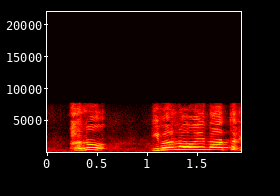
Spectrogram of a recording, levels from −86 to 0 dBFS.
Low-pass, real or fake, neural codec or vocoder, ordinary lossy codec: none; fake; codec, 16 kHz, 2 kbps, X-Codec, WavLM features, trained on Multilingual LibriSpeech; none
